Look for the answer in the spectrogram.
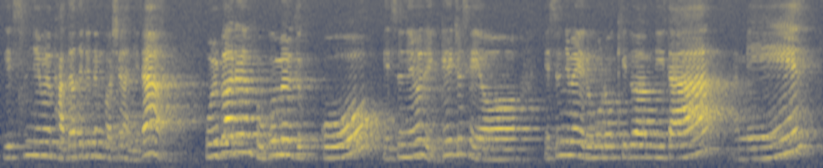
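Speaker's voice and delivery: prayer. Acted. Closing prayer in children's story.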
